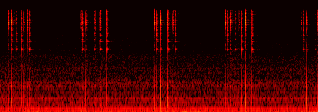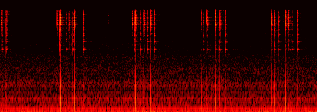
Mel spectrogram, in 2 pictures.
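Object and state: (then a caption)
Glass liquid-filled hourglass timer. A large, hollow, hourglass-shaped clear glass timer, partly filled with pink liquid and foamy bubbles, is held in both hands and tapped with fingertips and nails on both bulbs. Nine short clusters of quick, dry taps come at a steady pace, each with a bright, glassy tick that dies away almost at once. A faint, steady low hum runs underneath.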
